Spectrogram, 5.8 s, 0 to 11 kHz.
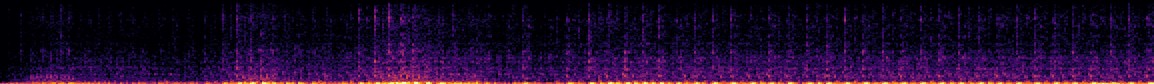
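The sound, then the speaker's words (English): An engine rumbles steadily, revving up slightly toward a speed of 5 miles an hour with a rhythmic, chugging pulse that settles into a fast, even beat, with no voices present. “Anyway, let's get these revs up and hit that magic 5 miles an hour sweet spot.”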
